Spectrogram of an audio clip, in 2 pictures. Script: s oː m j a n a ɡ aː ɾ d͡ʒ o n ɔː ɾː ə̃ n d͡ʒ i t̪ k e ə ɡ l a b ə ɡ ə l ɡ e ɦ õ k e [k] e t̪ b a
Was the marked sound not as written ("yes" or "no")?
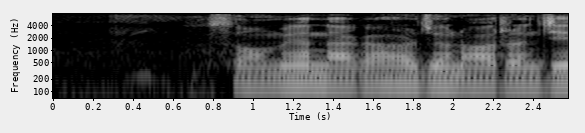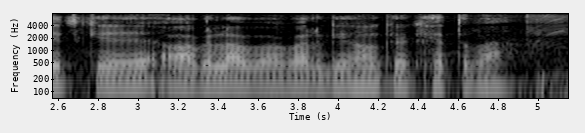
yes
